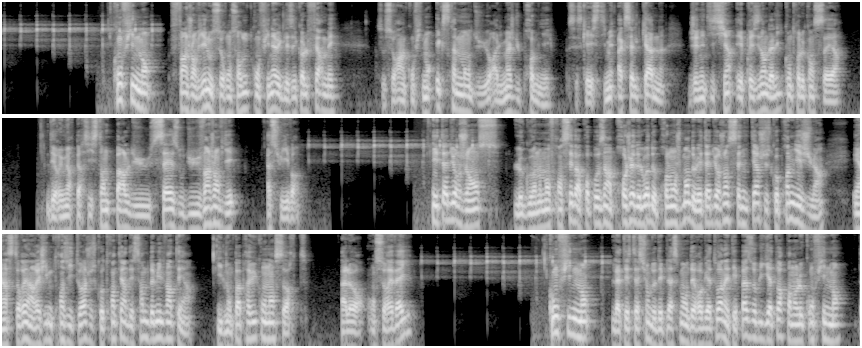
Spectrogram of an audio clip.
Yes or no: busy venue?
no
